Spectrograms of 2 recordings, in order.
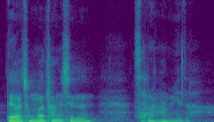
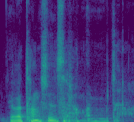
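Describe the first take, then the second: First: It is said warmly, with a smile. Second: It is said coldly, without warmth.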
